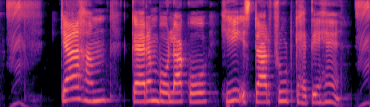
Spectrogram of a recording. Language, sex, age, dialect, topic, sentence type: Hindi, female, 25-30, Garhwali, agriculture, statement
